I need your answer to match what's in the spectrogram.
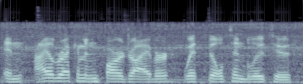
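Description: A man's voice: mid-range voice, flat delivery, normal speed, slight background noise. Man explaining battery builds while riding. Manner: practical, matter-of-fact, speaking while riding. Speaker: vlogger, electric vehicle builder. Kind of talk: casual explanatory ride-along talk. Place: outdoors on a moving four-wheeler by a river. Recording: dull lo-fi action camera audio with music underneath. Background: background music.

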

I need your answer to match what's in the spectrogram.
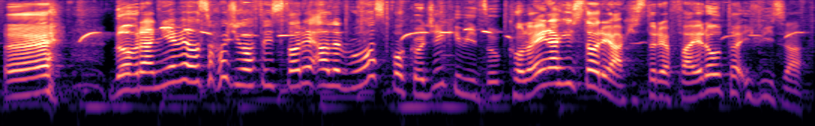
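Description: Gaming host, male, high lively voice, excitable let's-play commentary with faint music behind. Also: fairly quick. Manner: excitable, exclaiming and laughing at the game. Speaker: gaming YouTuber. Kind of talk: live gameplay commentary.

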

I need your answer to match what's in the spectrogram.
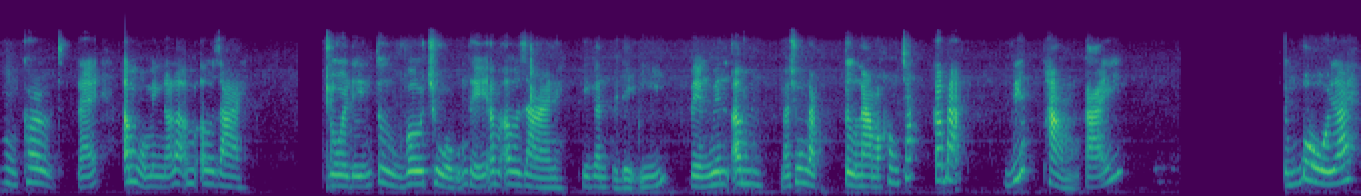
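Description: A woman's voice: fairly high pitch, moderate pace, breathy edge, highs cut off. A woman English teacher giving patient, corrective feedback to students in an online class, modeling pronunciation as she goes.

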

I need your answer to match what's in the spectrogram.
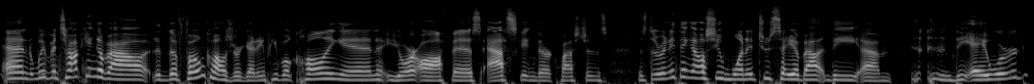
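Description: A woman with a Southern US accent co-hosting a radio show, moving smoothly between segments. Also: on the high side, expressive, moderate pace, fairly bright tone, dry recording. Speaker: radio co-host.

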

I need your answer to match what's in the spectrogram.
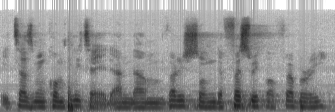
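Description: A woman giving an animated church testimony, acting out the dialogue as she tells it. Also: extremely low pitch, a little fast, creaky, very noisy. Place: large church hall. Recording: echoey church hall.

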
